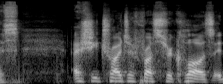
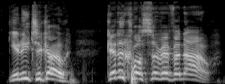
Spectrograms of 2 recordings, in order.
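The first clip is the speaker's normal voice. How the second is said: high, loud commanding shout; urgent order; 12 semitones higher, 6 dB louder than usual. A narrator's reading. Rebel sending Scarlet across the river, loud urgent order. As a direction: order them away fast. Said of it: "Rebel ordered".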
